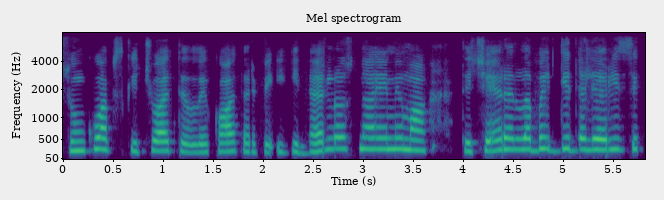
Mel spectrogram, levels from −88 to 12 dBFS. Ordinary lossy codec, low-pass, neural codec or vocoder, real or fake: AAC, 48 kbps; 7.2 kHz; codec, 16 kHz, 4 kbps, X-Codec, HuBERT features, trained on balanced general audio; fake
